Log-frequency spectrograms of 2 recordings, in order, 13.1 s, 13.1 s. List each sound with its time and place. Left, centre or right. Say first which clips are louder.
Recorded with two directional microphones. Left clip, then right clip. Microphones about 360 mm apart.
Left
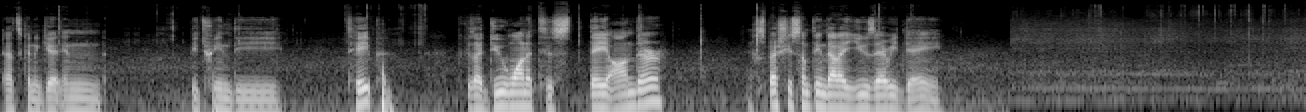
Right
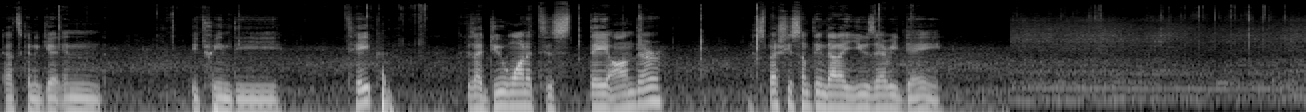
0.0 s speech: left 11 dB; left
2.3 s speech: left 7 dB; left
10.3 s a sound: left 2 dB; centre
